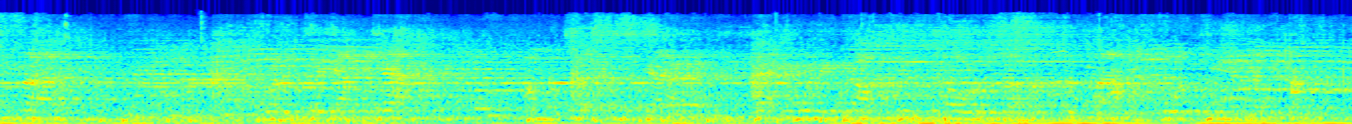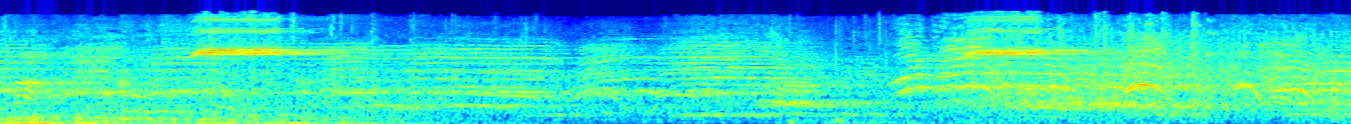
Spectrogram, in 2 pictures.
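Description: Music playing over an arena PA between points, with crowd noise underneath. The heavy bass drops out about eleven seconds in, and there is a short high tone near ten seconds.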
